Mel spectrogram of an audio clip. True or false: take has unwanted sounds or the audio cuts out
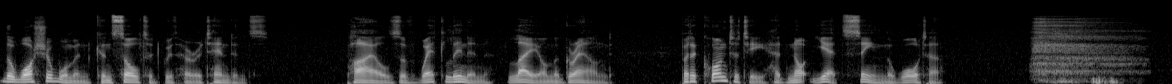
true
